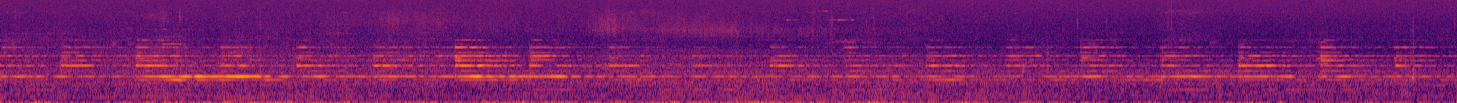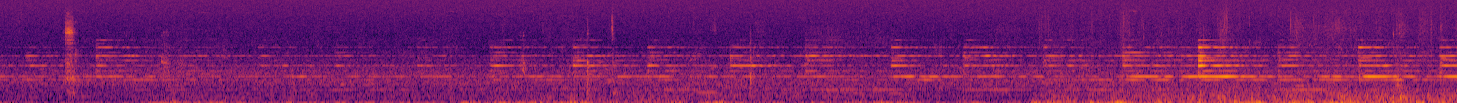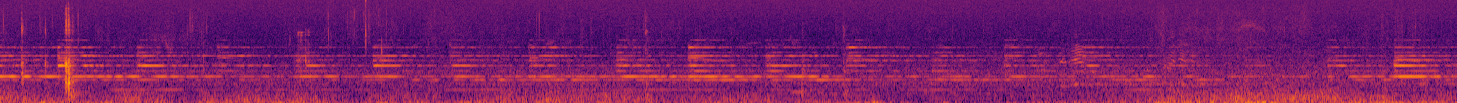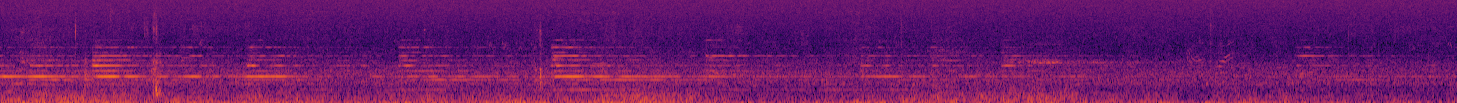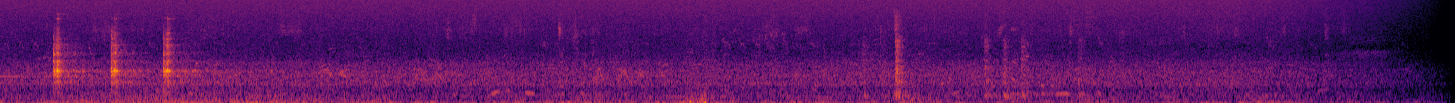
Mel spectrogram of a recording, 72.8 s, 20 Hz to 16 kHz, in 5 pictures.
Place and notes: Lithuania, Utena, sirens and bells
testing of warning system and church bells sounding at the same time
25 April, 11:59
